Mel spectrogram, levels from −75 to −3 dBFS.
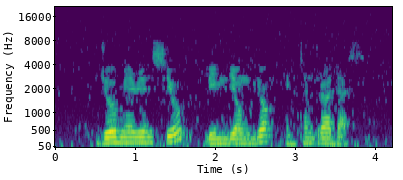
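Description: A speech recording with overdone noise removal running the whole way through. The reduction was set too strong. It cuts frequency bands near its noise estimate, taking quiet voice detail too. The background drops and breaks up into twinkling specks.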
